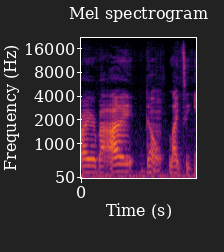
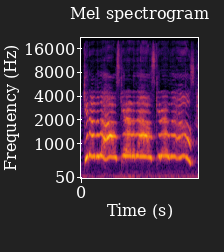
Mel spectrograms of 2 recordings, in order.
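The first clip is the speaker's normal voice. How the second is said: very high, loud re-enacted yell; urgent yelling; 9 dB louder than usual. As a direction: yell a frantic warning up to a brother. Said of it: "I'm yelling at him".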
